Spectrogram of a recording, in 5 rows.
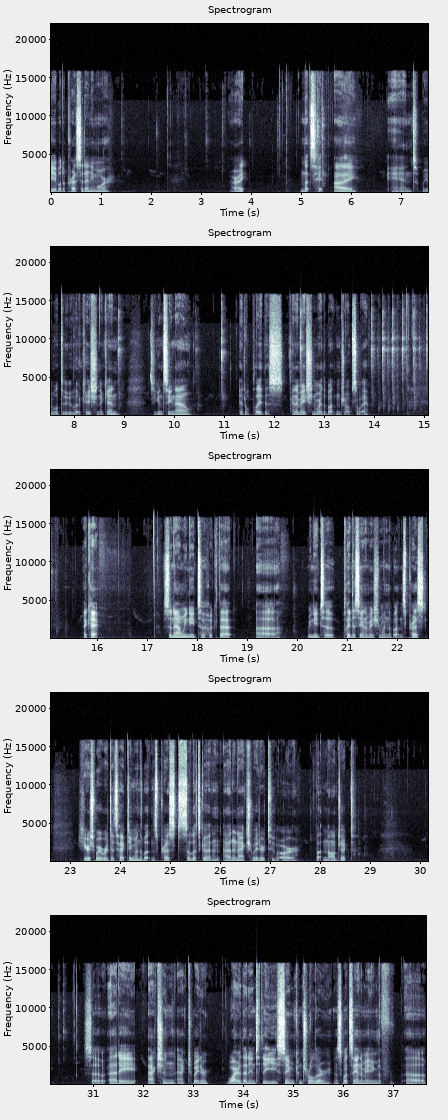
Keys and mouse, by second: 0.5 click, 2.7 click, 3.4-4.5 middle drag, 5.3 i, 8.0 click, 9.4 Left, 11.4 Right, 12.5 Left, 14.2 Left, 14.8 Left, 27.8 click, 30.3 click, 32.4 click, 33.8-34.8 drag.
